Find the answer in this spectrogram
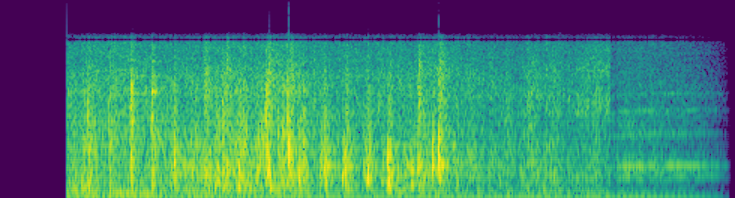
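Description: Train running on track, its wheels clicking irregularly over rail joints. About five seconds in the clatter fades and gives way to a fading steady tone.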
